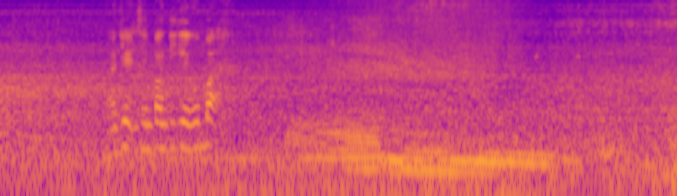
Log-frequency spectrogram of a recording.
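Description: A car drives past close by on the road.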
